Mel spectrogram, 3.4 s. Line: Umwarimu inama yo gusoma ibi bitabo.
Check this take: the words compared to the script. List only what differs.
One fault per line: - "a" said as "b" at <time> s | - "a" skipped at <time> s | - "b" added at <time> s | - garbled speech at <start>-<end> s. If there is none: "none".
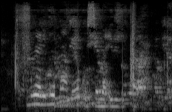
none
